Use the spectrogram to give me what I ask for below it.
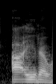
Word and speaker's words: hay: 자 보시죠 i 어이가 하이 아니죠 아이 입니다 왜냐하면 맨 앞에 있는 있을 때는 이게 h 바른 힙 발음이 없어져 버리죠 를 발음할 때 배웠죠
